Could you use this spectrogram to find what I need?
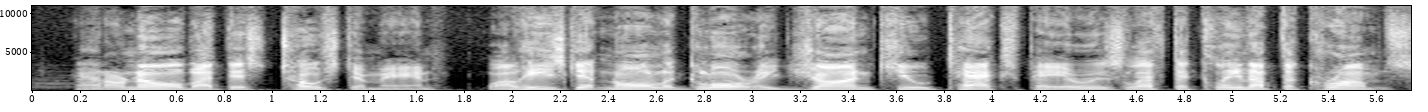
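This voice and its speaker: In a cartoonish character voice at a middle pitch, the speaker moves at a fairly quick pace with hardly any pauses. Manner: blustering, goofy.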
